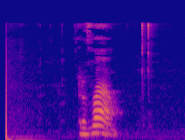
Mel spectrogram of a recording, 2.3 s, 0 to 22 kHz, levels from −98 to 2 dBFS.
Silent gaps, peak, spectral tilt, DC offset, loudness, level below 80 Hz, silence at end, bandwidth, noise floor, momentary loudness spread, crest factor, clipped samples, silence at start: none; -20 dBFS; -4 dB/octave; under 0.1%; -39 LUFS; -64 dBFS; 0.4 s; 12 kHz; -72 dBFS; 13 LU; 22 dB; under 0.1%; 0.05 s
